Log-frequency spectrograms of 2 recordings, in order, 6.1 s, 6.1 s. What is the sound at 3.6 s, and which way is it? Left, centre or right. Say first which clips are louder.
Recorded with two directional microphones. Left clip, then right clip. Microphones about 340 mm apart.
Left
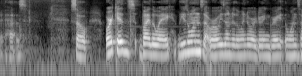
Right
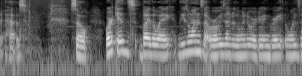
Speech: left 7 dB; centre.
